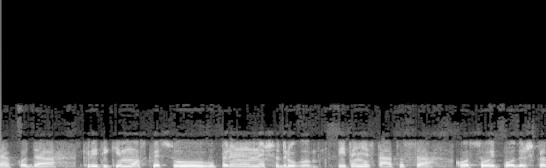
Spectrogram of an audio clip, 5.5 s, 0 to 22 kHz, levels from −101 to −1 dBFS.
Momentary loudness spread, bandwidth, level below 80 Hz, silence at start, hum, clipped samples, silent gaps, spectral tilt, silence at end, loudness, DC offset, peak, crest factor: 6 LU; 5.4 kHz; -48 dBFS; 0 s; none; under 0.1%; none; -7.5 dB/octave; 0 s; -13 LUFS; under 0.1%; 0 dBFS; 12 dB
